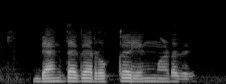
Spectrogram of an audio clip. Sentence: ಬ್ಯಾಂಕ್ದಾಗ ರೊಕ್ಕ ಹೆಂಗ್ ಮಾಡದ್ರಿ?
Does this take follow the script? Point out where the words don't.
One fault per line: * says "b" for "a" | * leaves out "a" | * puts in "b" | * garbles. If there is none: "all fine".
all fine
